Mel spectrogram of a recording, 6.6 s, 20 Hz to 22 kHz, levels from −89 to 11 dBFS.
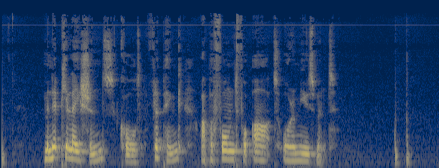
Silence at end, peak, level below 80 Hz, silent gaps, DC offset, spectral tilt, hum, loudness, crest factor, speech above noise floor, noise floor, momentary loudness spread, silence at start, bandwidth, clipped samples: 0.45 s; -2 dBFS; -54 dBFS; none; under 0.1%; -5 dB/octave; none; -18 LUFS; 18 dB; 43 dB; -61 dBFS; 21 LU; 0.05 s; 16.5 kHz; under 0.1%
